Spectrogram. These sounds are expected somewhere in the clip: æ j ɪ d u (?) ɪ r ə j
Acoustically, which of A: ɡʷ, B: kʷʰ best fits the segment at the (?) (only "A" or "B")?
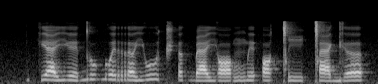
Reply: A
